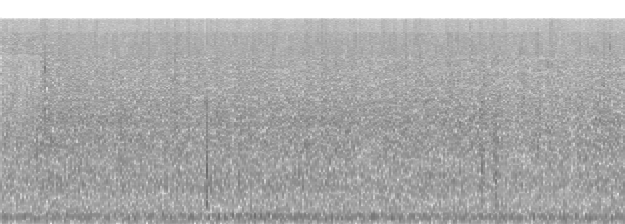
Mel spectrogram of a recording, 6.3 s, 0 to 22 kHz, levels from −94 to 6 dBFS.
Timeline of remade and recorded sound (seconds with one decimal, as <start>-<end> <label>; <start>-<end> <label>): 0.0-0.6 recorded; 0.6-4.4 remade; 4.4-6.3 recorded

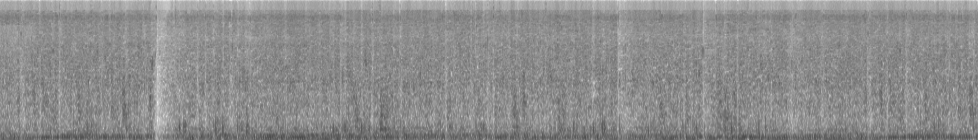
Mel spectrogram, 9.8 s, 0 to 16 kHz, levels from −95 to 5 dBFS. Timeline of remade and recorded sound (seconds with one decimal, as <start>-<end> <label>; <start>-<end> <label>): 0.0-2.7 recorded; 2.7-3.8 remade; 3.8-9.8 recorded

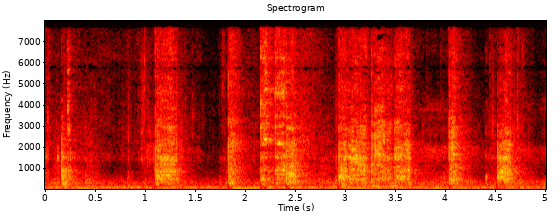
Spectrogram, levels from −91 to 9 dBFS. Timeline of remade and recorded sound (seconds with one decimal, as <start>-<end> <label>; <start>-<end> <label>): 0.0-5.0 recorded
